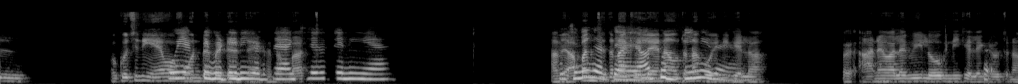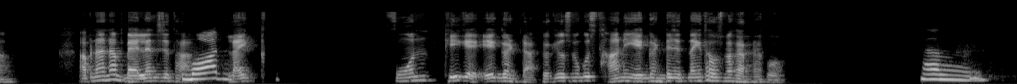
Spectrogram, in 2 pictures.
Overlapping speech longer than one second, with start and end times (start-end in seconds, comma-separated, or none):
1.7-3.2, 5.6-7.6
